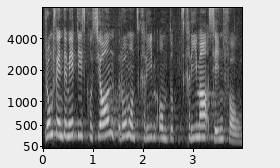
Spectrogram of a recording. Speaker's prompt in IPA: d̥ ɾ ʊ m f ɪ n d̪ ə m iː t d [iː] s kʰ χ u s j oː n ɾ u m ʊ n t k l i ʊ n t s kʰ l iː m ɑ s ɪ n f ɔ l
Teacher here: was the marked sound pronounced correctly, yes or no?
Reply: no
